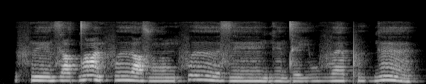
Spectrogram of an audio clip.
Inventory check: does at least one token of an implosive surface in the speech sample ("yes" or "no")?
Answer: no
